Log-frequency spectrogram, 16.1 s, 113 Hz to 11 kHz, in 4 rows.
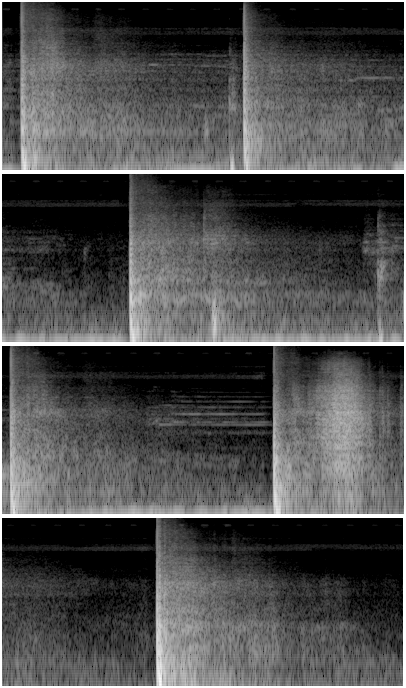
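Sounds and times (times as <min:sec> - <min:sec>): fireworks bangs: 0:00.0 - 0:03.6, 0:05.3 - 0:06.8, 0:07.8 - 0:09.6, 0:10.8 - 0:12.4, 0:13.6 - 0:15.0
firework hiss: 0:10.8 - 0:12.2.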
